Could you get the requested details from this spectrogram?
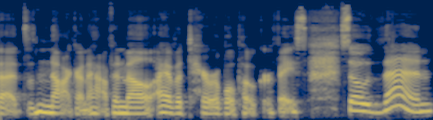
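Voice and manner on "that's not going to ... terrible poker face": ordinary talk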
